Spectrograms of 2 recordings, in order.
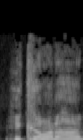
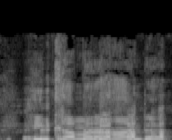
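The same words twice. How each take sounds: First: The phrase is said at a fast pace. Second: The phrase is said at a slow pace.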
